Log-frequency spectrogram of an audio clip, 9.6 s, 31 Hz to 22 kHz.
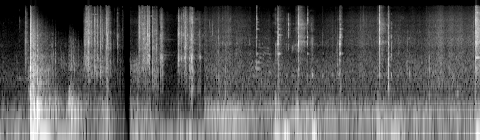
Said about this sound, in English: Hey, on this day back in 1780, Barnett Davenport became America's first mass murderer. Yeah? What'd he do? Open fire with a automatic musket?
